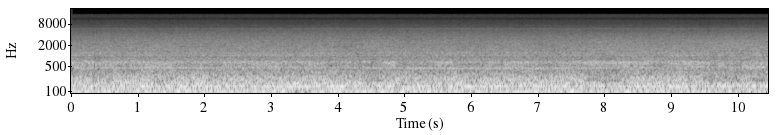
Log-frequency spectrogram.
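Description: Air rushes steadily past a glider's canopy in flight.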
